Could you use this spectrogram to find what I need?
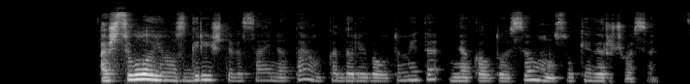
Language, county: Lithuanian, Marijampolė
